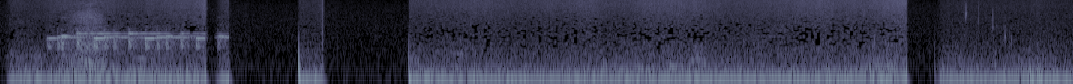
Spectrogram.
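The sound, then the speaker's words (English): A cell phone rings with a quick, bright melodic burst at the start, an incoming call from one of the organizers of GYC, then cuts off, leaving steady static and a low electrical hum broken by a few short dropouts. “Excuse me, I should have turned off my cell phone.”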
